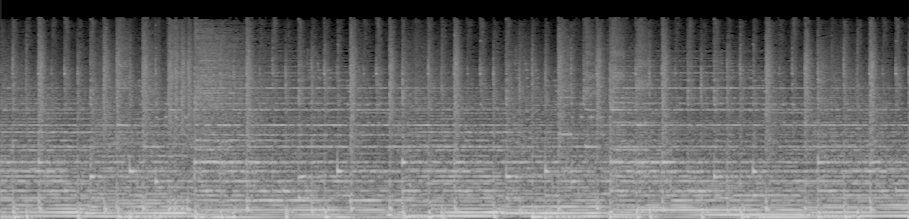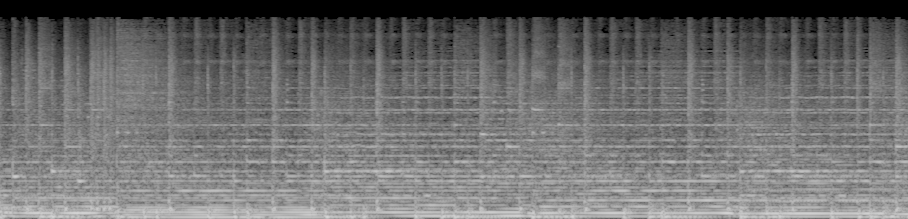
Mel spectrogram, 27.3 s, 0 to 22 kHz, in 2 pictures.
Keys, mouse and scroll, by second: 3.0 click, 4.2 click, 7.3 ctrl+alt+shift+e, 9.6 click, 9.6 click, 11.0 b, 11.8 g, 13.4 click, 16.5 click, 18.6 click, 21.6 click, 22.6 click, 24.2 click.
